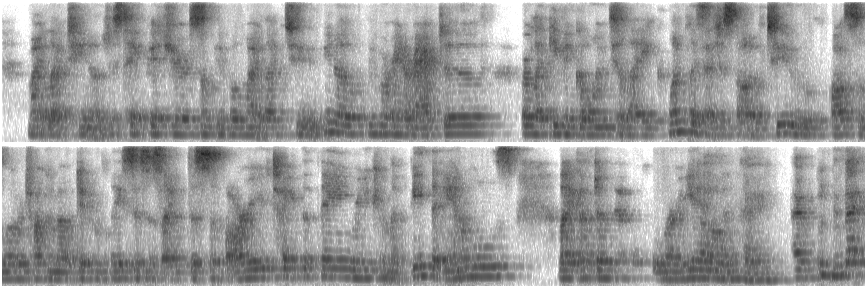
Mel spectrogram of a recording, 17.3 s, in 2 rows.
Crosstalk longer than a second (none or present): none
